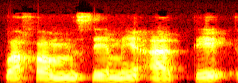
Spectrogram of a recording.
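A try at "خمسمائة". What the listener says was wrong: Wa khamsimi'atin tanwin.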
